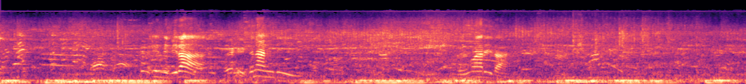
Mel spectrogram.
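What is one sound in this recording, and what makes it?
Motor scooters idle and creep along.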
